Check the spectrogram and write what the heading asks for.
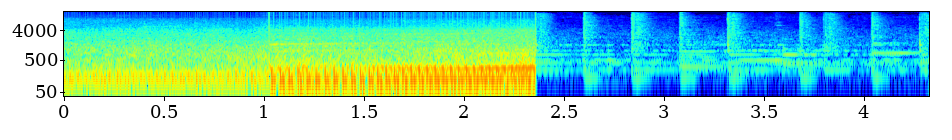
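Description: Motorcycle engine running while riding; about a second in it gets louder and rises in pitch as the bike accelerates, then cuts off suddenly a little past halfway, giving way to faint background music.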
